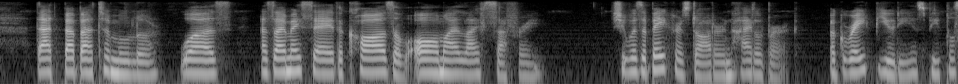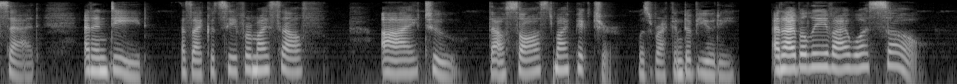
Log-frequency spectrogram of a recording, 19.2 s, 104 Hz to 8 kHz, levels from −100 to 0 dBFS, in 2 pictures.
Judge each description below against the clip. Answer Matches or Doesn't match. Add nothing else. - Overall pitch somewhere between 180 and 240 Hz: Matches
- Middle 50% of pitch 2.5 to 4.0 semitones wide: Matches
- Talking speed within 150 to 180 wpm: Matches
